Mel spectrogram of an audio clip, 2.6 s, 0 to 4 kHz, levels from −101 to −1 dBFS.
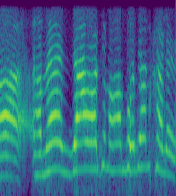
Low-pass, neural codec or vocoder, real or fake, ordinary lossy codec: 3.6 kHz; none; real; none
